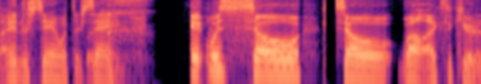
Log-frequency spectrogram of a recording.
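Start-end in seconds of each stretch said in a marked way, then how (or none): 0.0-1.2 fast, flat, level monotone with no color. Retelling a scene from the show, Din Djarin's very monotone voice. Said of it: "with his very monotone voice just says".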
